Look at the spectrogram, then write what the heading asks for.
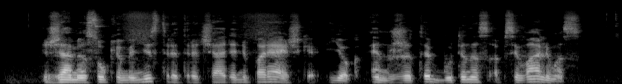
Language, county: Lithuanian, Kaunas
